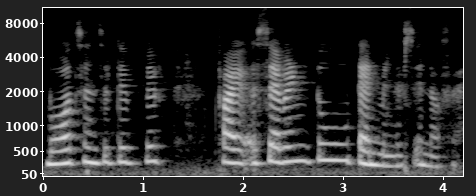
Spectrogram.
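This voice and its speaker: Beautician woman, slow calm instructor, slightly high voice, dull lo-fi salon recording. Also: a little hiss or hum. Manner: calm, counts strokes aloud while working. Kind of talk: step-by-step facial massage instruction. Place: salon treatment room.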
